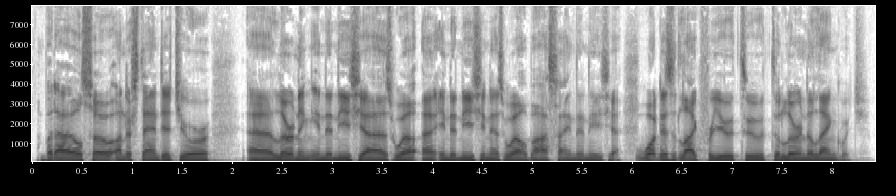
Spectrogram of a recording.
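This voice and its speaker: A man interviewing a guest, asking questions in a friendly way and filling pauses with "uh". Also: mid-range voice, fairly even intonation, smooth.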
